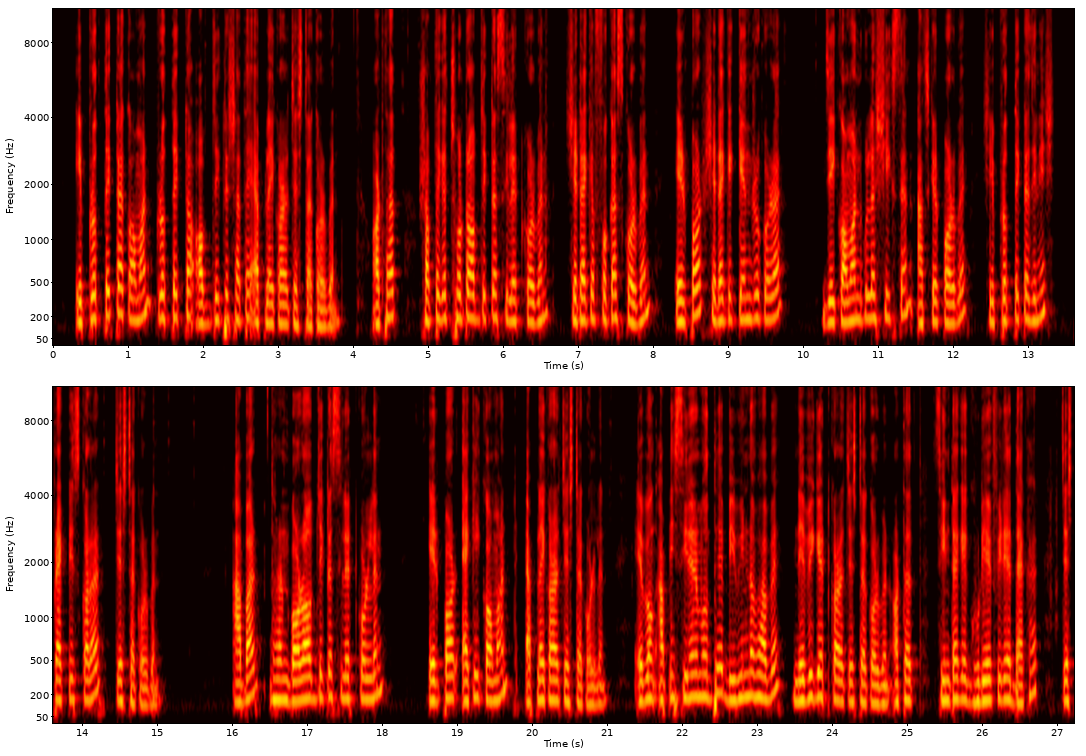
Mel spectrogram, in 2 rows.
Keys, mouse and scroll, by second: 0.6-3.8 middle drag, 4.5-6.5 shift+middle drag, 6.5 KP_Decimal, 7.9-8.5 scroll down 2, 8.5-12.4 middle drag, 12.4-13.1 scroll down 4, 13.1-15.8 ctrl+middle drag, 15.8-17.2 scroll down 22, 17.6 shift+middle click, 18.0-18.5 scroll down 5, 18.5 click, 19.5 KP_Decimal, 20.2-21.3 middle drag, 21.3-21.6 scroll down 5, 21.6-24.3 shift+middle drag, 24.3 click, 24.9-25.4 scroll up 2, 25.4-26.9 middle drag, 26.9 KP_Decimal.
